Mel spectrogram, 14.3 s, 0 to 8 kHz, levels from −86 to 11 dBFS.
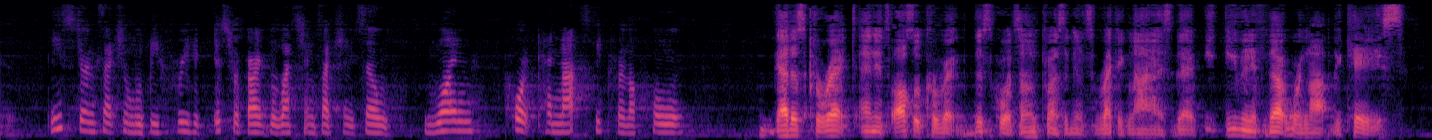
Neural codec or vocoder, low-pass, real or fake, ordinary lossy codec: codec, 24 kHz, 1 kbps, SNAC; 7.2 kHz; fake; MP3, 32 kbps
